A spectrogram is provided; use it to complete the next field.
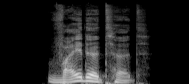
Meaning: inflection of weiden: 1. second-person plural preterite 2. second-person plural subjunctive II
- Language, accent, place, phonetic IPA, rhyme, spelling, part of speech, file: German, Germany, Berlin, [ˈvaɪ̯dətət], -aɪ̯dətət, weidetet, verb, De-weidetet.ogg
